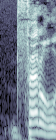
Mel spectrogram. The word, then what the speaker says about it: Farrell: I think Farrell is also like an American name, right? I always think of Will Ferrell, like the actor, when I Ferrell, see but that's obviously pronounced differently. So, well, look, I mean, Farrell is actually an Irish name. It's actually an O'Farrell. So, yeah, you learn something new every day.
